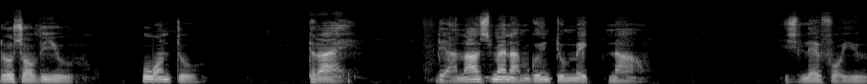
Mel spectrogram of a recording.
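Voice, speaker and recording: Monotone, flat intonation at a very slow pace, broken by long, frequent pauses. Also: man, fairly low pitch for a man. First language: not English. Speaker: militant group spokesman. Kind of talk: live broadcast warning speech. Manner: forceful, threatening.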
